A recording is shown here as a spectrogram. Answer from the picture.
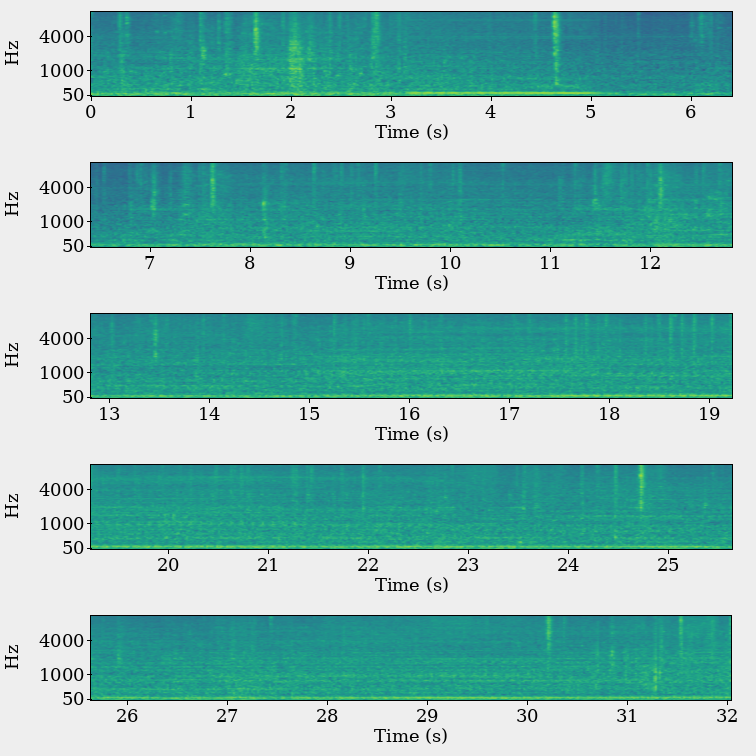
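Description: Engine and road noise of a moving vehicle heard from inside its cabin, a steady low drone. It grows louder a few seconds in, then drops off suddenly about five seconds in.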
